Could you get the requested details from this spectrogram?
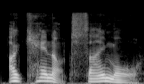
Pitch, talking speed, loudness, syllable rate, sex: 125 Hz, 165 wpm, -15 LUFS, 4.0 syllables/s, female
